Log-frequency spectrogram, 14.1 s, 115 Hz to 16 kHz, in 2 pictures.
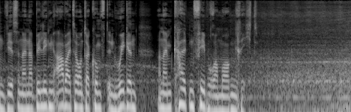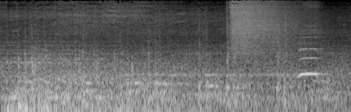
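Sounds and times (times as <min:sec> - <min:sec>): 
speech: 0:00.0 - 0:05.3
train idling at a station: 0:04.0 - 0:14.0
sharp hiss of air: 0:11.6 - 0:13.2.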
